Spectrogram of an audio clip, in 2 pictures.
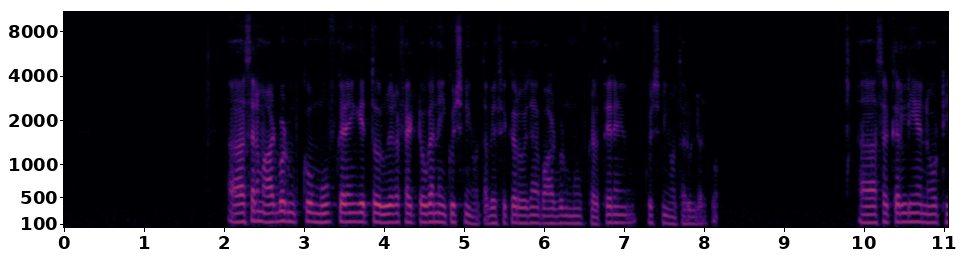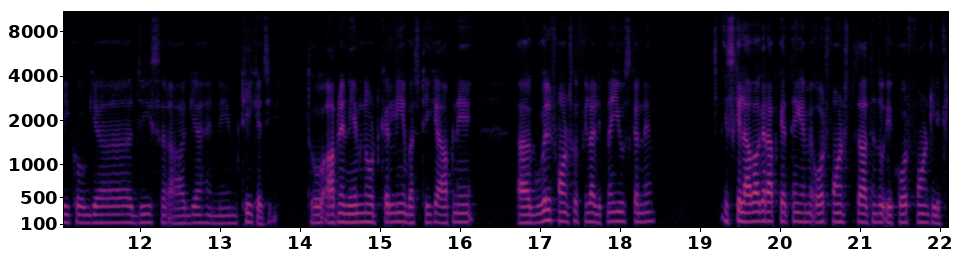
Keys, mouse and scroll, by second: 20.1 click, 21.6-22.1 typing.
